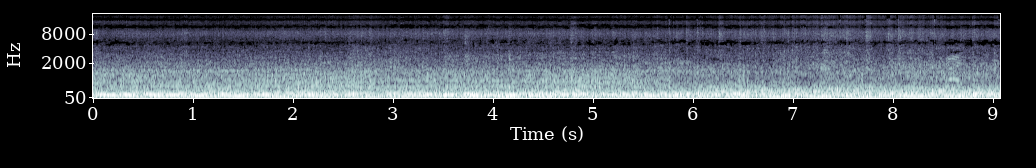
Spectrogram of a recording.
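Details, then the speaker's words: Craftsman riding mower engine that fired but would not run, after a new fuel shutoff solenoid, fuel filter, spark plug and fuel treatment (owner suspected water in the fuel): small single holds a steady, even low drone, no misses or surging; runs smoothly. "oh listen to that engine per that sounds really nice"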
